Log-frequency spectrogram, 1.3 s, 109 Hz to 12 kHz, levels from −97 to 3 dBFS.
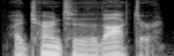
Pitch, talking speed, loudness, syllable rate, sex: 100 Hz, 230 wpm, -18 LUFS, 6.7 syllables/s, male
